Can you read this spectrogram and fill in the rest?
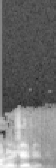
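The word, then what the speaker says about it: Lejeune: Bueno, pues si lo pronunciamos la francesa, debería ser algo así como Le Jeune.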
